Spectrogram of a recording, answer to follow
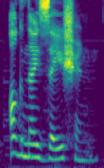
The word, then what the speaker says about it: organization: Rồi, đối với từ organization, chúng ta đã gặp rất là nhiều trong cả cái bài này rồi. Và trọng âm chính rơi vào âm tiết số 4 nốt đúng không ạ?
